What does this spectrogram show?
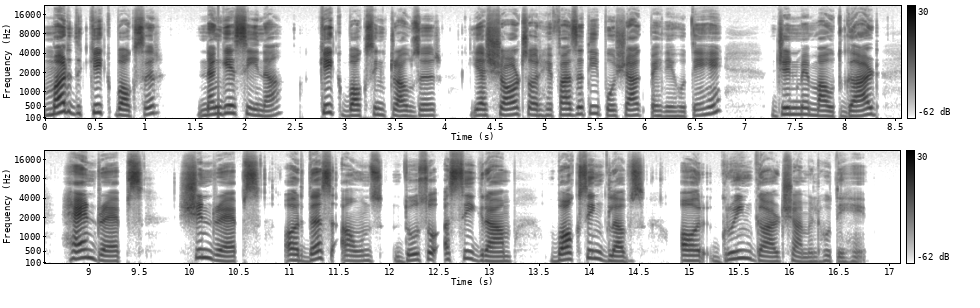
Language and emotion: Urdu, neutral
